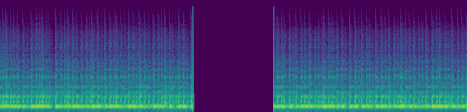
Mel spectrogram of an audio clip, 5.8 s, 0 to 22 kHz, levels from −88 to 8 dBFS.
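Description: A rebuffering stall halts this music at 2.42 s, leaving silence until 3.43 s while the player waits for data, then resumes exactly where it stopped, adding about 1.01 s.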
